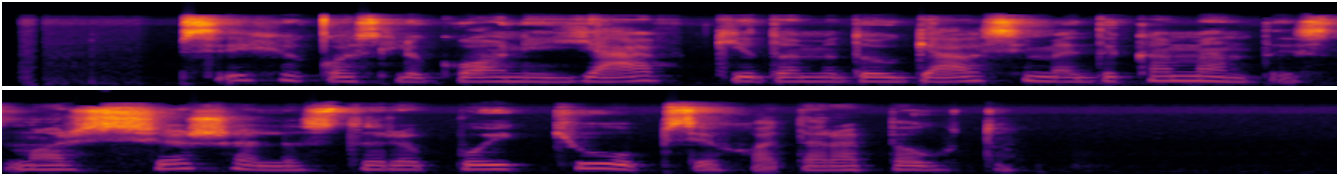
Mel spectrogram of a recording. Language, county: Lithuanian, Vilnius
